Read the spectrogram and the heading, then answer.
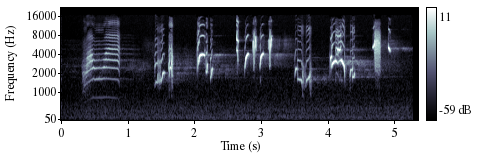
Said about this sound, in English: The catbird mimics other species, but can be recognized by the scratchy meow interspersed in its song.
